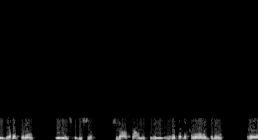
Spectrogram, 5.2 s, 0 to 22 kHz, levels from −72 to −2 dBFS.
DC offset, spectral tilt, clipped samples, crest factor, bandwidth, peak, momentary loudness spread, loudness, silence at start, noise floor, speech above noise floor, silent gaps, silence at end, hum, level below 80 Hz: under 0.1%; -5 dB/octave; under 0.1%; 16 dB; 3.7 kHz; -10 dBFS; 10 LU; -26 LUFS; 0 s; -49 dBFS; 23 dB; none; 0 s; none; -76 dBFS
